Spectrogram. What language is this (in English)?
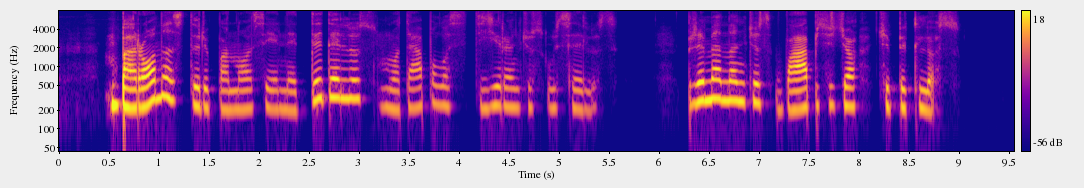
Lithuanian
